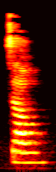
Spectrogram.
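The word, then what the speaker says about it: Chau: actually number six is c-h-a-u or c-h-o-w pronounced in cantonese as cell the high-tone high-falling cell j-a-u with that cell that's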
